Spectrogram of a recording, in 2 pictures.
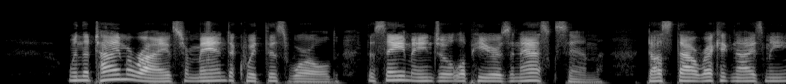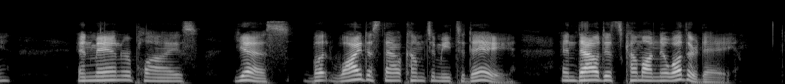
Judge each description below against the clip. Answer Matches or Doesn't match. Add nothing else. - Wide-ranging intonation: Doesn't match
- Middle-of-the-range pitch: Matches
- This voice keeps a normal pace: Matches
